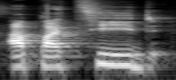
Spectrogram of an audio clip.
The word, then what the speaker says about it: apartheid: South Africans pronounce it as apartheid because the word apartheid is an African word for apartness.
